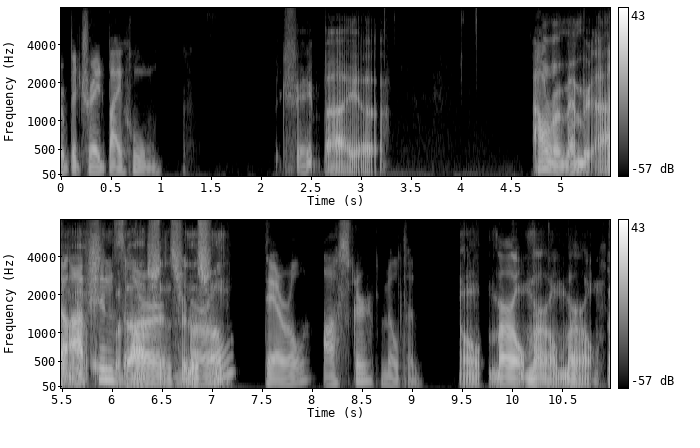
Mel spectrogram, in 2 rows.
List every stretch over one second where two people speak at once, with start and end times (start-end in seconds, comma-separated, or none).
5.4-7.2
